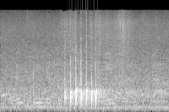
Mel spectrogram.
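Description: A gorilla beats its chest in a quick series of hollow thumps.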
